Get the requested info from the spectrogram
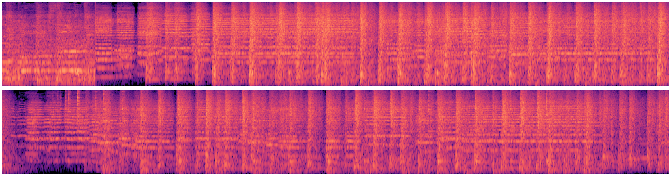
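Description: Lively music with reedy wind or brass instruments over a steady drum beat, with a brief break about nine seconds in.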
